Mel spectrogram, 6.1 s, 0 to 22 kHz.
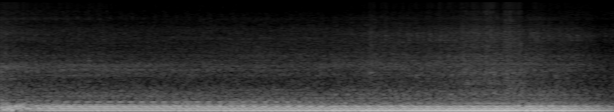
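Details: Chevy Nova small-block 350, MSD box controlling timing and sending the RPM signal to the Sniper: deep steady V8 rumble, even beat, no lope, ticks or knocks, pulls cleanly as it revs slightly; healthy.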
